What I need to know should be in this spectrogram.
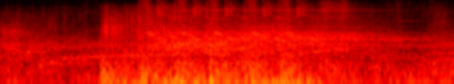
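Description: A ray gun fires rapid zapping blasts.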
